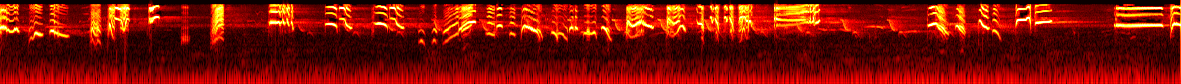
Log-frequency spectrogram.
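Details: Energetic oriental magpie-robin song recorded in a trapping context, dense loud whistles, slurs and chattering notes poured out in long bursts, broken by a short pause before resuming.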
